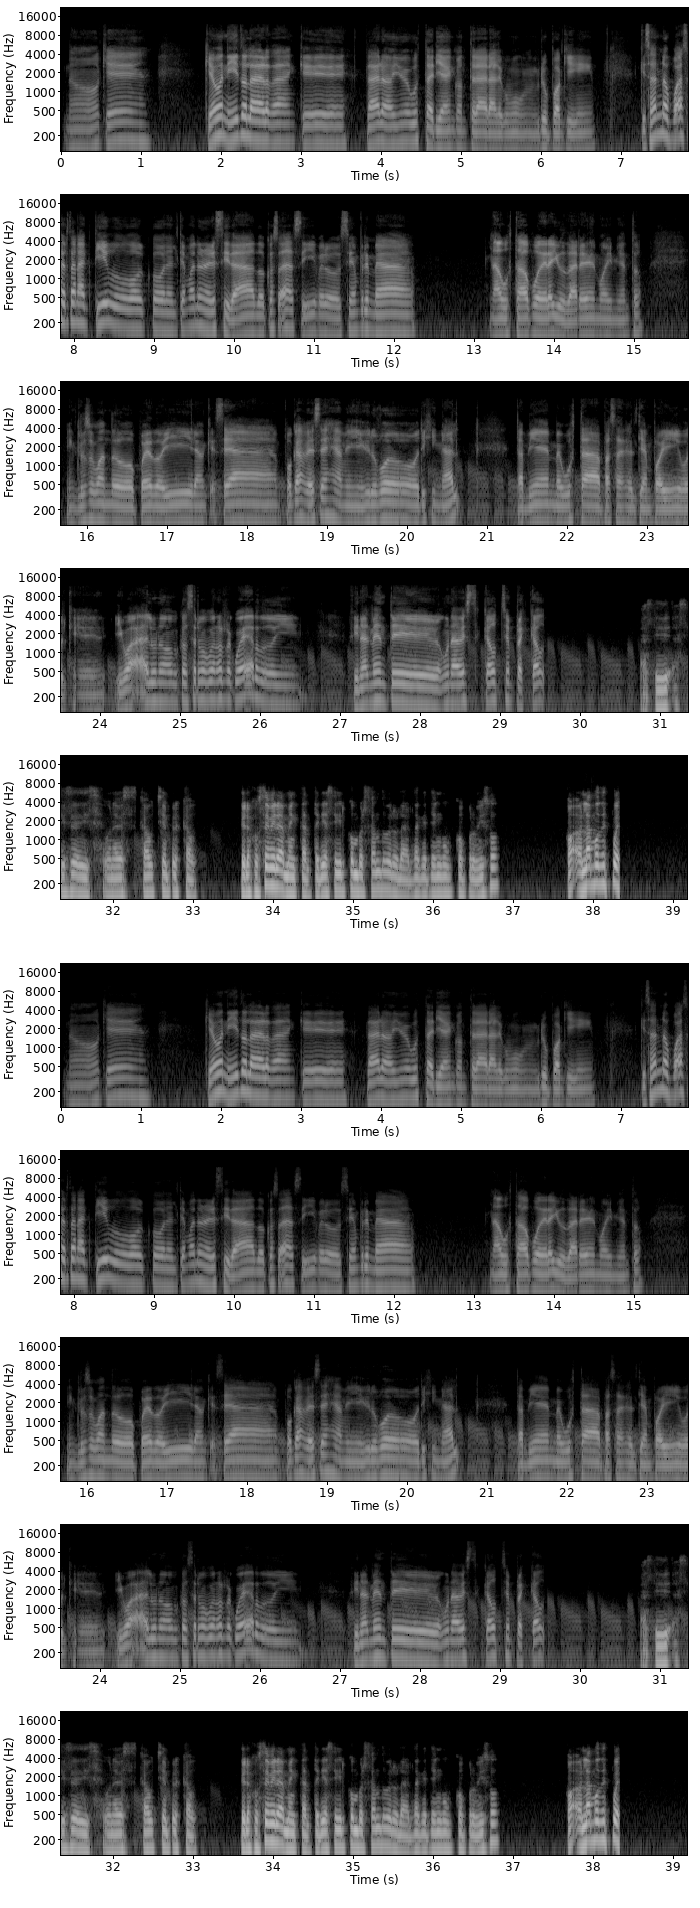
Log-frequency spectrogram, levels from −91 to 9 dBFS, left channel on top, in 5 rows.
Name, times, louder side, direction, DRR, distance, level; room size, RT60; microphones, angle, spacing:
voice 1, 0.0-1.1 1.8-6.9 7.2-12.3 13.2-15.1 15.7-20.6 21.4-26.5 27.2-29.5, left 4 dB, 90° left, 3.1 m, -36 dB
sound 1, 16.8-33.4, right 1 dB, 15° right, 4.5 m, -56 dB
voice 2, 30.7-33.0 33.6-36.8 37.7-38.3, equal, 5° left, 0.8 m, -28 dB
head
